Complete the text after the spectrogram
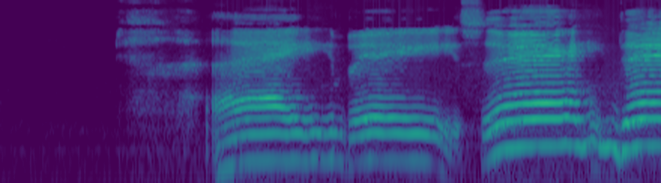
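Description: A woman sings in a high, playful voice, with long drawn-out notes.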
